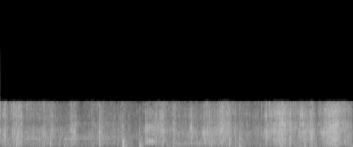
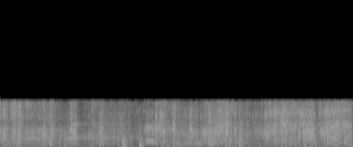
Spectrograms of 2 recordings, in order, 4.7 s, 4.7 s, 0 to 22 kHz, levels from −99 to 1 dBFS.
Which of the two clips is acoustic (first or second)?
second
